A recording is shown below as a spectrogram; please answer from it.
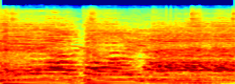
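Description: Live amplified worship music: men singing into microphones over an electronic keyboard, with several voices singing together.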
